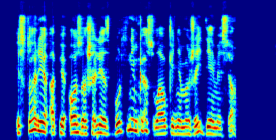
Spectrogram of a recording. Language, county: Lithuanian, Utena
